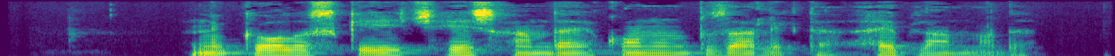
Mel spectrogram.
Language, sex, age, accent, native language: Uzbek, male, 25-34, Buxoro, Uzbek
